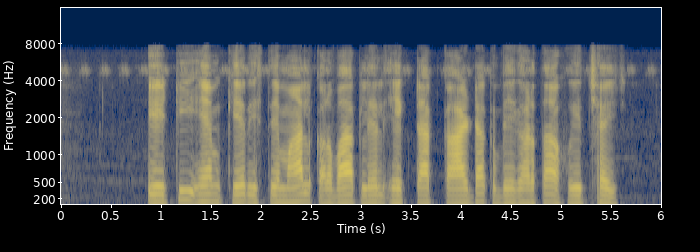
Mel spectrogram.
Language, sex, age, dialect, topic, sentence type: Maithili, male, 31-35, Bajjika, banking, statement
